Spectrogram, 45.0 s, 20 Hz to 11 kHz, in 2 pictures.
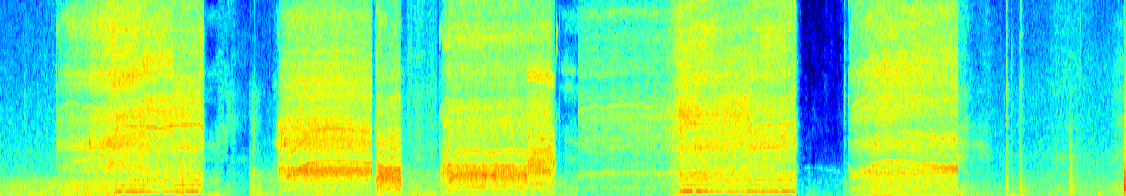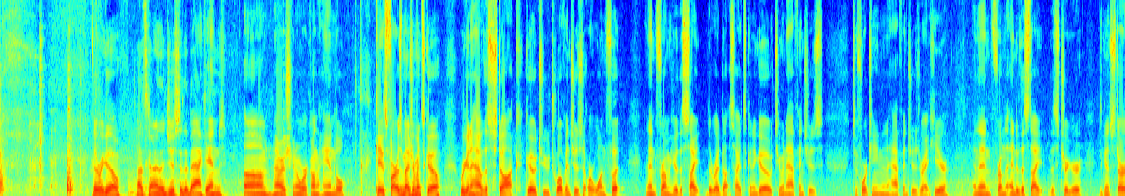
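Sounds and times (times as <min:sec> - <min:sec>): power drill whining: 0:01.1 - 0:04.1, 0:05.5 - 0:16.0, 0:16.9 - 0:19.2.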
